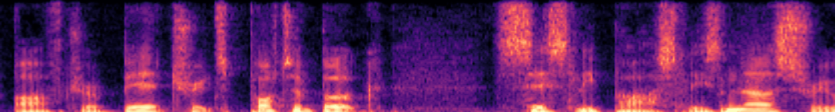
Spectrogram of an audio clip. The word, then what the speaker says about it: Cicely: a Beatrix Potter book, Cicely Parsley's Nursery Rhymes. Is that how you pronounce Cicely? C-I-C-E-L-Y. Cicely. Cicely. Yeah.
